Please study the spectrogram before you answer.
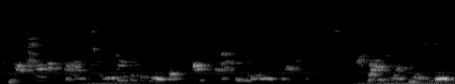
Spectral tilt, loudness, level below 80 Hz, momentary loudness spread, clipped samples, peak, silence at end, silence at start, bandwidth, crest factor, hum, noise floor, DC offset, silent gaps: -8 dB/octave; -41 LUFS; -70 dBFS; 12 LU; under 0.1%; -20 dBFS; 0 s; 0.1 s; 6 kHz; 20 dB; none; -66 dBFS; under 0.1%; none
